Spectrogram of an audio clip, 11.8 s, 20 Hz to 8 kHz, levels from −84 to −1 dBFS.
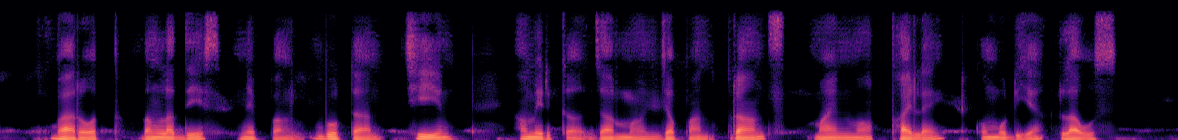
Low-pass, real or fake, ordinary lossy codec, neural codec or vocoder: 7.2 kHz; fake; none; codec, 24 kHz, 0.9 kbps, WavTokenizer, large speech release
